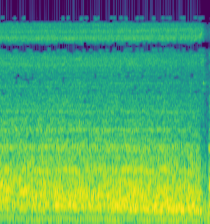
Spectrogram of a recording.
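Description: A steady rushing hiss with no words in it, cutting off abruptly at the end.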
